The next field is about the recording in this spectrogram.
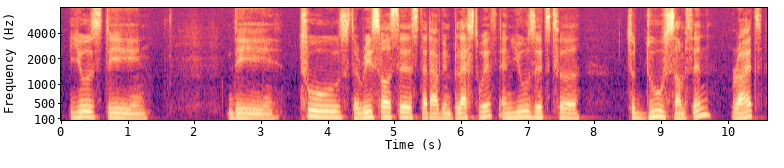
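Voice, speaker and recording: Easygoing man, mellow voice, filler-heavy. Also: medium pitch, no echo, clean studio sound. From Nigeria. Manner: animated, loose, many fillers like "like" and "man". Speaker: startup founder, guest. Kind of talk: casual interview talk.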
